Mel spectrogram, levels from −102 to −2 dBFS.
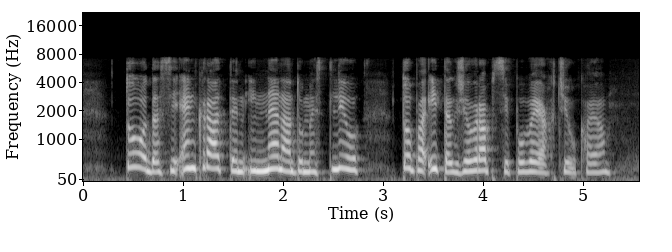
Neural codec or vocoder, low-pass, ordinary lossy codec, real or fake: codec, 16 kHz, 16 kbps, FunCodec, trained on LibriTTS, 50 frames a second; 7.2 kHz; none; fake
